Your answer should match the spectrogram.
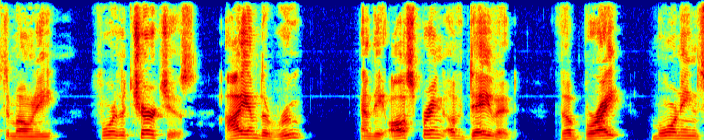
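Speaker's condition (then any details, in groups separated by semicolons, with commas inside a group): No condition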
